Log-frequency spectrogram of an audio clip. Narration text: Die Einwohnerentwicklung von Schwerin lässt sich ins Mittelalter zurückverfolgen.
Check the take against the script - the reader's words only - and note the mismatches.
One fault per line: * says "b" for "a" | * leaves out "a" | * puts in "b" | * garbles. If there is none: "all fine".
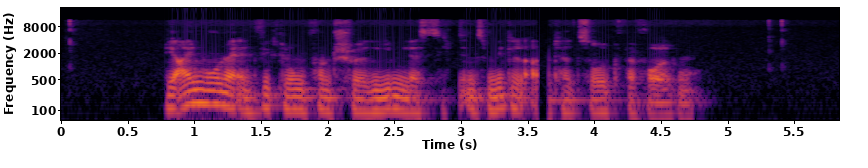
all fine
